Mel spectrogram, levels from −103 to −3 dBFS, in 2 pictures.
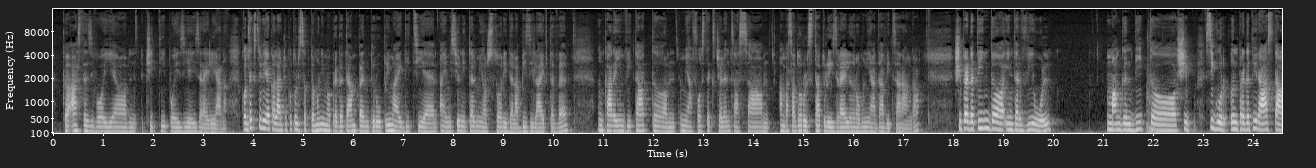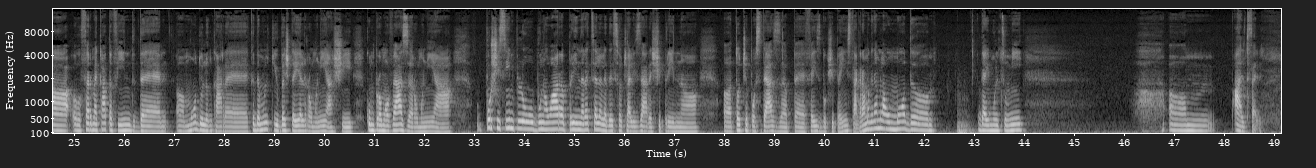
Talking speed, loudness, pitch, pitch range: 120 wpm, -29 LUFS, 150 Hz, 130-175 Hz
